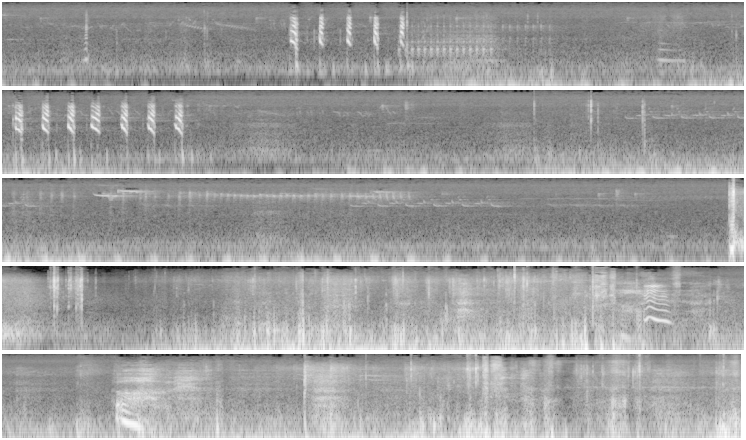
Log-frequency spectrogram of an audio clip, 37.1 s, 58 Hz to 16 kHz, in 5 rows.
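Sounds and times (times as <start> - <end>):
small birds chirping: 0.0 - 5.5, 6.1 - 22.1, 28.2 - 34.0
shotgun blast echoing: 22.1 - 23.0.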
